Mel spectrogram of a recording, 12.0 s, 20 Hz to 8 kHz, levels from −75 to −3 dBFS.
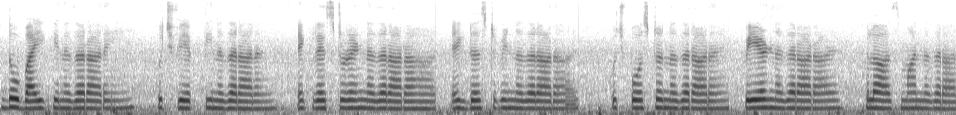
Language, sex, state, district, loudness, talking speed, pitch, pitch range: Hindi, female, Bihar, Gopalganj, -25 LUFS, 205 wpm, 200 Hz, 195-205 Hz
